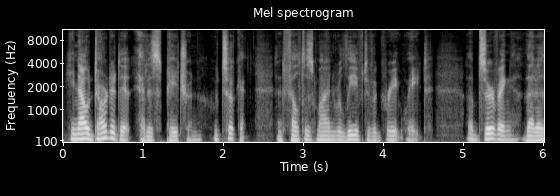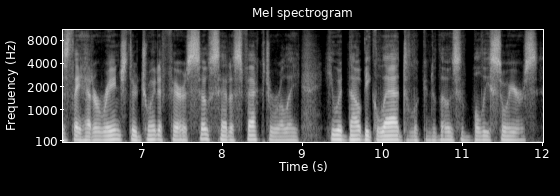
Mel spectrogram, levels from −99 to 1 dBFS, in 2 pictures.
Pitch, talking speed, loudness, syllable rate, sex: 125 Hz, 210 wpm, -20 LUFS, 5.6 syllables/s, male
